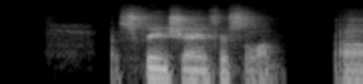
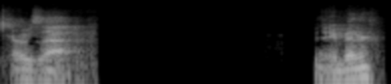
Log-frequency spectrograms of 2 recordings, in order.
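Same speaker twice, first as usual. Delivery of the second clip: crackly, echoey mic sound; crackling mic; faster than usual. Real, not acted. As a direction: speak through a crackling echo. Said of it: "You're crackling a little bit".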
